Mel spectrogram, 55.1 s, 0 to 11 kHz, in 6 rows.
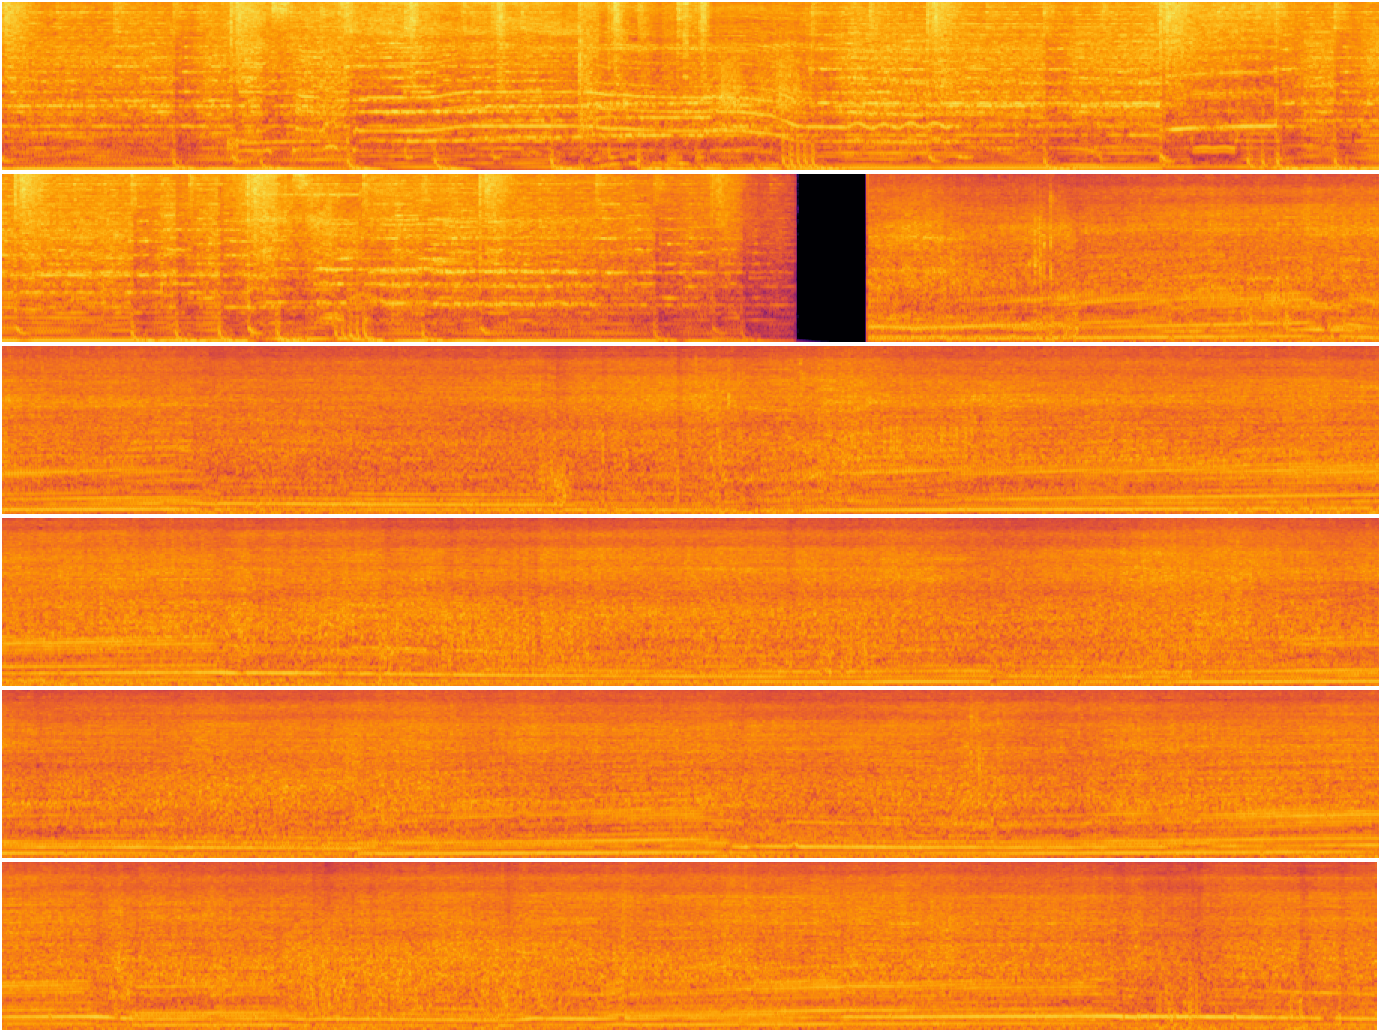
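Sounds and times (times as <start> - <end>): motorcycle engine revving: 0.0 - 9.4, 15.0 - 55.0.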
